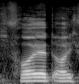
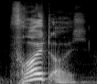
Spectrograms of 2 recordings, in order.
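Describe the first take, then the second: First: It is said in a dull, flat way. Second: It is said in a lively, joyful way. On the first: Nobody would believe the words. The speaker calls it wrong. "das glaubt ja kein Mensch" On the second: The words are believable. The speaker calls it right. "so soll es klingen"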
